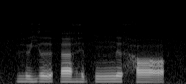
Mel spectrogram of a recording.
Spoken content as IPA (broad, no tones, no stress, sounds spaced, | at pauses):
ɦ ʏ j ə | a ɦ ɛ kʷ nː ə h ɑ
